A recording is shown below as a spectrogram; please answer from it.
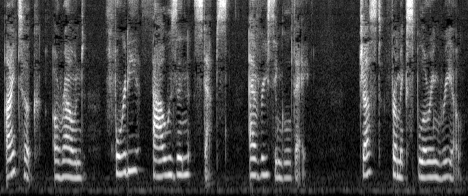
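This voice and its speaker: A woman hosting a slow English podcast, speaking deliberately with pauses, congested and with a cough. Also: medium pitch. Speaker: podcast host teaching English. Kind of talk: slow, clear English listening lesson.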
